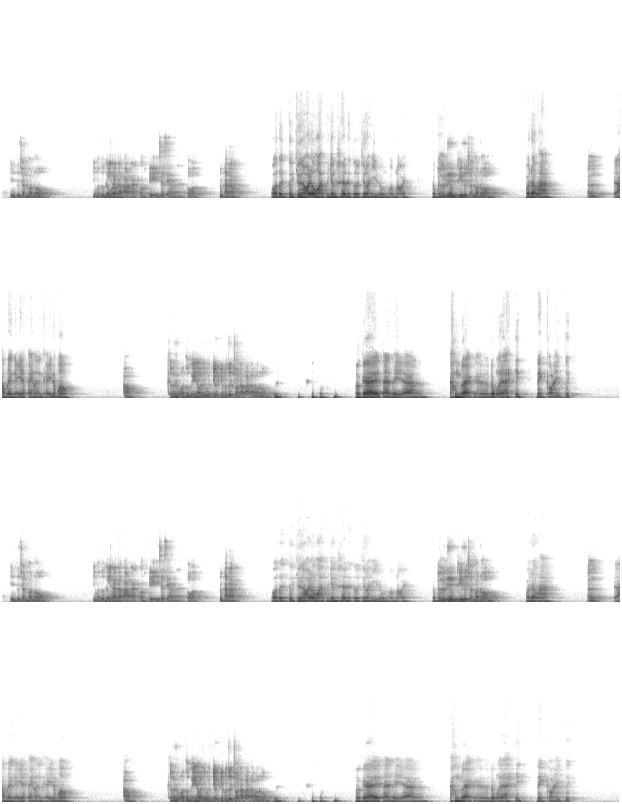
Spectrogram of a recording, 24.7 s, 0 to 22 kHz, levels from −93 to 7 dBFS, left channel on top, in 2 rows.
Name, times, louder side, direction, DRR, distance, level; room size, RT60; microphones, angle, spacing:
voice 1, 0.2-0.9 1.8-3.9 4.4-4.7 8.7-9.9 11.7-12.0 14.8-15.1 15.7-17.7, right 1 dB, 10° right, 4 dB, 2.1 m, -32 dB
voice 2, 2.1-2.4 5.4-8.1 8.6-9.1 10.5-11.0 12.2-13.7 16.0-16.1 17.8-18.0 18.3-19.1 19.4-20.9 21.3-22.8 23.1-23.7, left 4 dB, 60° left, 12 dB, 0.5 m, -26 dB
16.0 x 8.3 x 6.6 m, 0.65 s
head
